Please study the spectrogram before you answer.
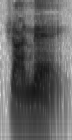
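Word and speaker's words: Zhané: more than one called janae spelled z-a-n-e and i think there's a stress over the e jarnay and it was part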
